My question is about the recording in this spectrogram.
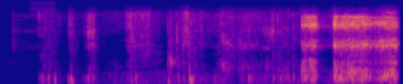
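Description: A dog making noise over video-call audio, in irregular bursts that grow louder and longer in the last second.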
